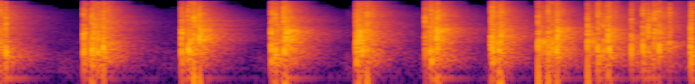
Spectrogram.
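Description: At a community gathering in Liberty City, Florida, the crowd claps in unison, about ten sharp, loud claps with distinct gaps that speed up steadily, the final ones tumbling close together.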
